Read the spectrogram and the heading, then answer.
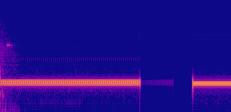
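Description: A telephone line rings as a call is placed to a carpet cleaning business: a steady electronic tone holds for nearly two seconds, drops out briefly, then starts again, clear and with no voices.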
